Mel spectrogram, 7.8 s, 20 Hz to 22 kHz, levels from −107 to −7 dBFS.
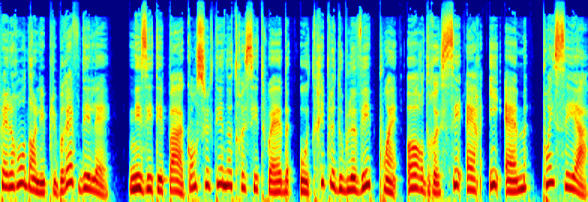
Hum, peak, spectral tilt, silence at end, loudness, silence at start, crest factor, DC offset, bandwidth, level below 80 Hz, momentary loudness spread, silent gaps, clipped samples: none; 0 dBFS; -5 dB/octave; 0 s; -15 LUFS; 0 s; 14 dB; under 0.1%; 19 kHz; -40 dBFS; 5 LU; none; under 0.1%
